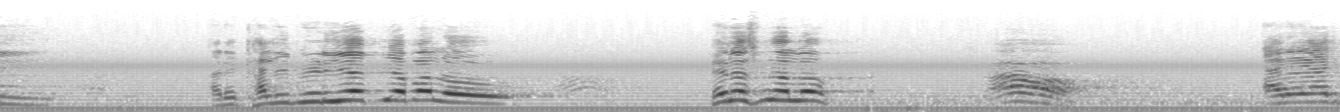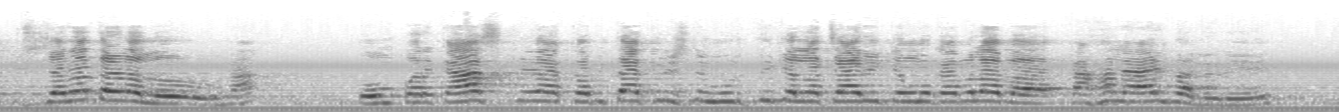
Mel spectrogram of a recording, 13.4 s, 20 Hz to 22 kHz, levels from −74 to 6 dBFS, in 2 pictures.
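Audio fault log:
Throughout: mains buzz. A steady, raspy buzz sits under the whole clip at roughly 15 dB below the wanted sound. Its fundamental is 60 Hz, with harmonics climbing well into the kilohertz range. That dense spectrum comes from sharp switching spikes, from a dimmer, a rectifier or an unshielded run, which enter twice per mains cycle and give the buzz its edge, rather than a smooth hum.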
